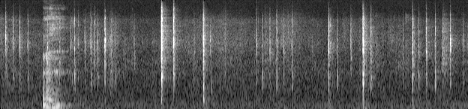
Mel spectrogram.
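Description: Typing on a computer keyboard: irregular keystrokes, with a few clicks standing out louder than the rest. About half a second in, a short vocal sound falls in pitch.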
